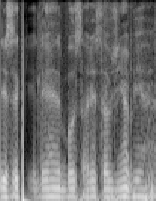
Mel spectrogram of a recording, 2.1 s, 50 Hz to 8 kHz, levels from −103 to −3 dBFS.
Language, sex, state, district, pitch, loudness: Hindi, male, Bihar, Gaya, 120 Hz, -24 LUFS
